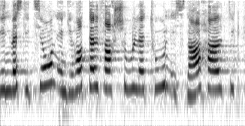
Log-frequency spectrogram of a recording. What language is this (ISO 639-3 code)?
gsw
